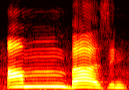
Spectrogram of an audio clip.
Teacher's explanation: ان بازن نہیں پڑھنا، اس کو ہم نے ام بازن پڑھنا ہے، ام بازن غنہ کے ساتھ آواز کو تھوڑی دیر ناک میں لے کے جائیں گے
